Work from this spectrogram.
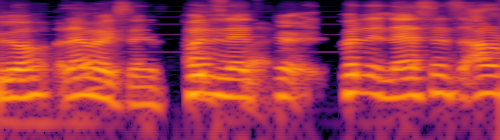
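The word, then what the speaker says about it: Askeladd: I think it's just Asklad. Right? I mean, it's just Ask and then the E and then Lad. So, like, Asklad. Like, almost like Affleck.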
